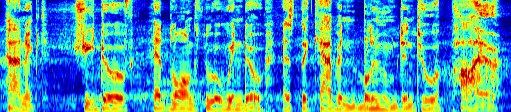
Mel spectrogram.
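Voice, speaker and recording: An actor playing a grave, brooding older narrator of gothic horror tales in a video game, with solemn, theatrical and deliberate phrasing. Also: male voice, on the low side, steady tone. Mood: grave, ominous. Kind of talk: dramatic scripted storytelling narration. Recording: long reverb, clear background noise.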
